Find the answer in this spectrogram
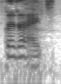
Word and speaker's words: Grigorites: name it's not good nobody pronounces it correctly it's grigorites i'm sorry gregor writes gregorites grigorites it's like a fine stone yes and uh just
